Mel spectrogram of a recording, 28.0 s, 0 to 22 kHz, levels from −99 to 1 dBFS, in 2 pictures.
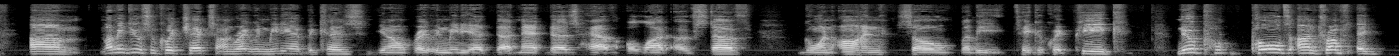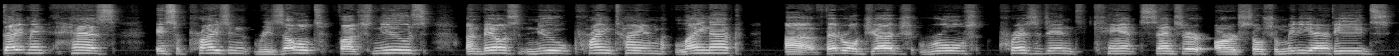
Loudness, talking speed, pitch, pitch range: -20 LUFS, 120 wpm, 180 Hz, 150-205 Hz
